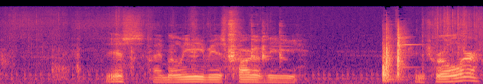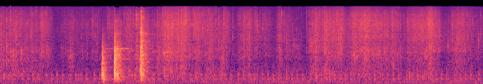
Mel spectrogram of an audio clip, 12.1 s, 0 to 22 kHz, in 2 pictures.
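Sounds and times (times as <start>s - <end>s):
plastic bag crinkling: 5.2s - 12.0s.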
